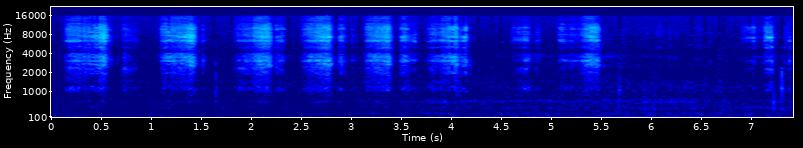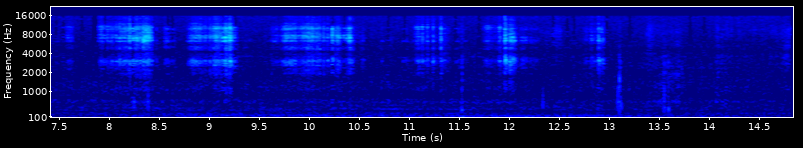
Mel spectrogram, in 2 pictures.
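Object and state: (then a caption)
Compacted baking soda chunk being shaved. A solid, compacted chunk of packed baking soda is held in the hand and shaved with a green knife blade. Repeated gritty, bright scraping strokes sound over a quiet low rumble, with a few sharp crunchy ticks along the way.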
